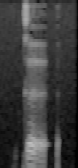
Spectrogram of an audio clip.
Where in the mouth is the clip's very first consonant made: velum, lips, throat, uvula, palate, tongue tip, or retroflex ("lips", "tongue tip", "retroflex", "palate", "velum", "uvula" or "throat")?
velum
